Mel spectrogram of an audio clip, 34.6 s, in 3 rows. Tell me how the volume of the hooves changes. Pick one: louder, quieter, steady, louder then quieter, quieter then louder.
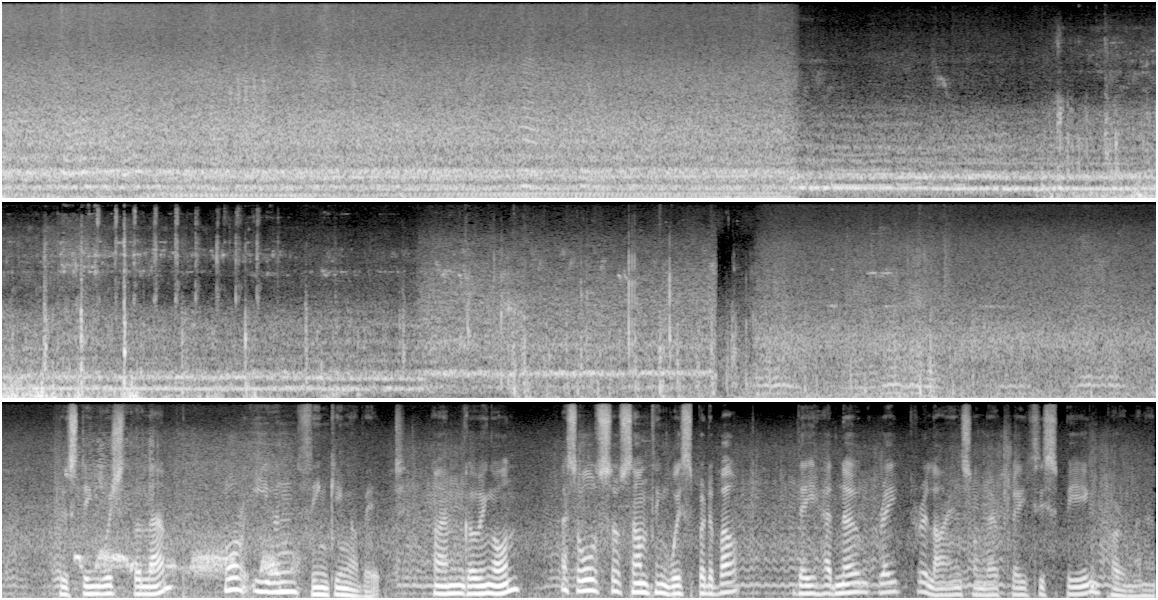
quieter.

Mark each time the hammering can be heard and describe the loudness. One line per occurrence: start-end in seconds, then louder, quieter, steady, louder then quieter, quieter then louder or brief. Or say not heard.
not heard.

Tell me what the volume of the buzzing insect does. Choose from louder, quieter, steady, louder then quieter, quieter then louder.
quieter.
